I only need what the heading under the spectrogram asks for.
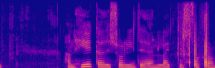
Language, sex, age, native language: Icelandic, female, 12, Icelandic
